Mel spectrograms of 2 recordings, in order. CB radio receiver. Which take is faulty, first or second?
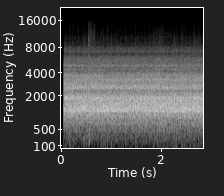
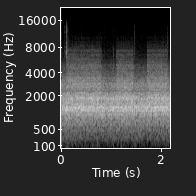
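first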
